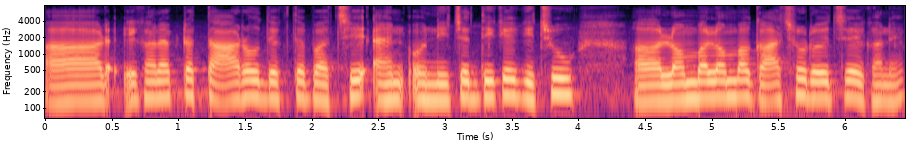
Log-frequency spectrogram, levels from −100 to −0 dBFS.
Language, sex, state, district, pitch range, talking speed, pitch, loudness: Bengali, male, West Bengal, Paschim Medinipur, 140-160 Hz, 140 wpm, 150 Hz, -14 LUFS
